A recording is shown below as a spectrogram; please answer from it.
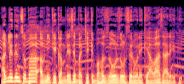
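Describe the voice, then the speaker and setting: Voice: sits low, fairly quick. एक कथावाचक एक हिंदी कार्टून कहानी को लिखे हुए अंदाज़ में, सधे सुर में सुनाता है।. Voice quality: even, storytelling. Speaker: narrator. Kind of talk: scripted story narration.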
